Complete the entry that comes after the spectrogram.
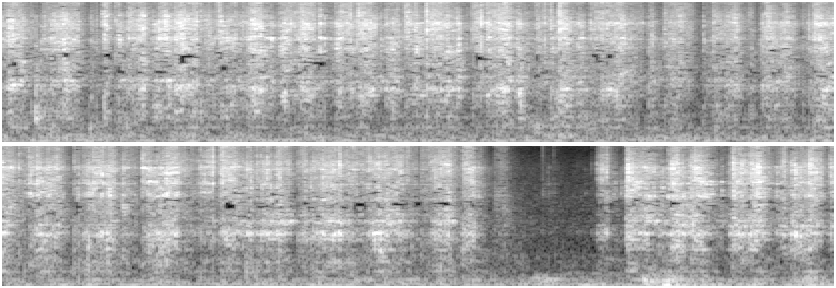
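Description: Long painted nails scratch the hollow metal mesh grille of a large silver condenser microphone held in one hand. The result is a bright, hissy scratching in fast, uneven strokes of about three to four per second, with a brief drop-off near the seven-second mark before the scratching resumes.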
